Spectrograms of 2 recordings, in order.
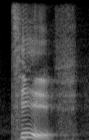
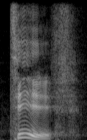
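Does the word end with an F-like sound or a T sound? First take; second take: F-like sound; F-like sound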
